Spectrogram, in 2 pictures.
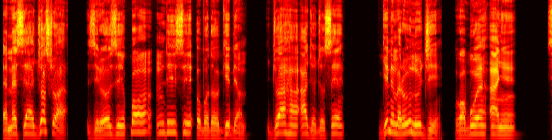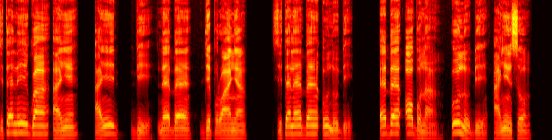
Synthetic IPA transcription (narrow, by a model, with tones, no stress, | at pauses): e˨me˦si˦a˦d͡ʒo˦ʃu˨a̰˨ | zi˨ɾe˨o˦zi˦k͡pɔ˦n̩˦di˦i˦si˦o˨bo˨do˨ɡi˦bi˨ɔ̰˨n̩˨ | d͡ʒu˦a˦ɦa˦a˦d͡ʒʊ˨d͡ʒʊ˨sɪ˦ | ɡɪ˦nɪ˨me˨ɾu˦nu˨d͡ʒḭ˨ | ɣɔ˨ɡ͡bu˦e˦a˨ɲɪ˦ | si˨te˦nɪ˦ɡʷa˦a˨ɲɪ˦ | a˨ɲɪ˦ | bḭ˨ne˦be˦ | dɪ˦pʊ˨ɾʊ˨a˦ɲa˦ | si˨te˦ne˦be˦u˦nu˨bḭ˨ | e˦be˦ɔ˦bʊ˨na̰˨ | u˦nu˨bḭ˨a̰˨ɲɪ˦n̩˨so˦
